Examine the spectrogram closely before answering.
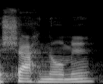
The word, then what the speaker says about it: Shahnameh: to discuss it, it's that Ferdowsi explains that Shāhnāmeh or Shahnāmeh or by some accounts, Khodāynāmeh, how it came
